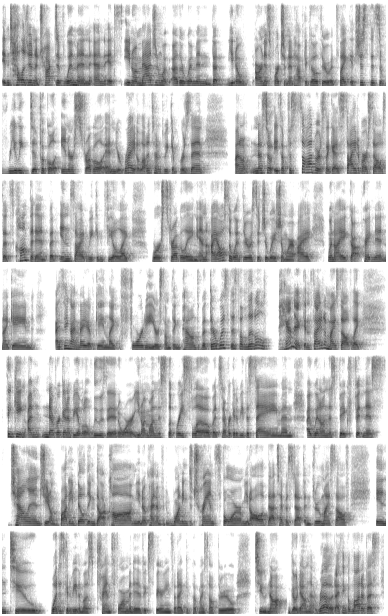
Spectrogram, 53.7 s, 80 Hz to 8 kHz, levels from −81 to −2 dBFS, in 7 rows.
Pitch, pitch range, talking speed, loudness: 175 Hz, 165-195 Hz, 205 wpm, -22 LUFS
